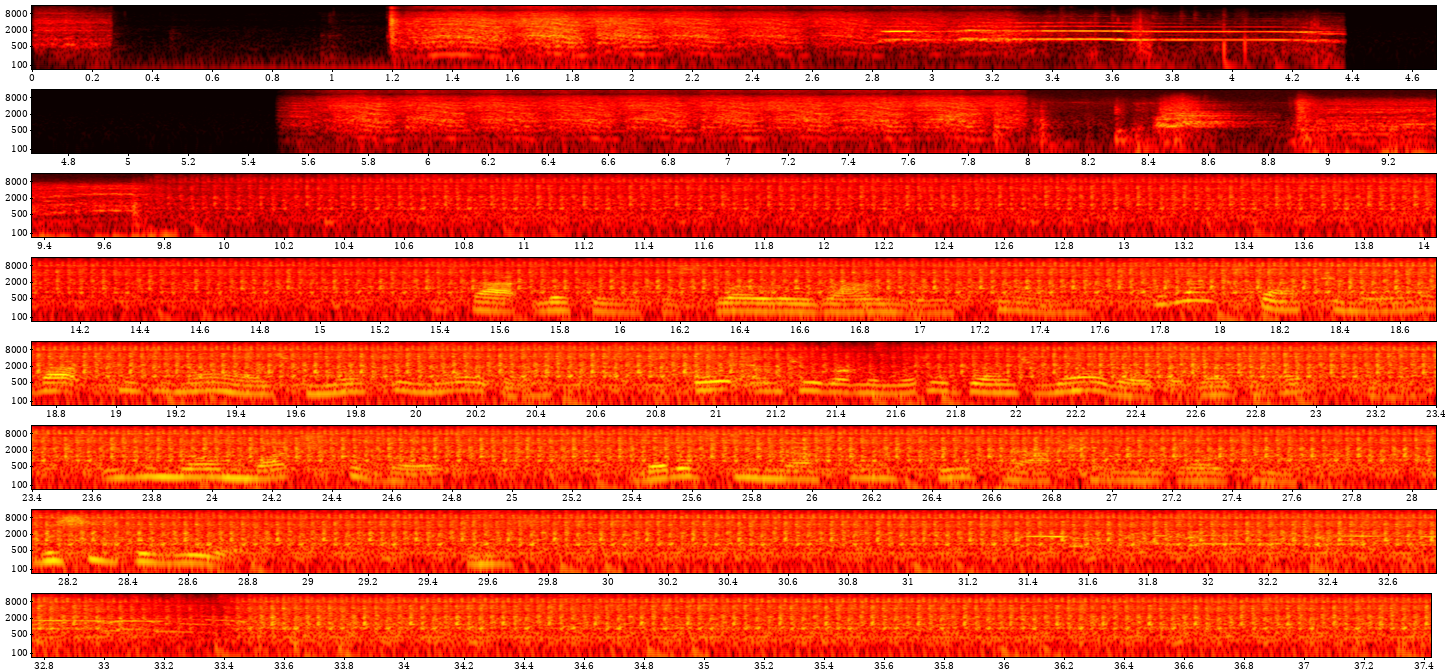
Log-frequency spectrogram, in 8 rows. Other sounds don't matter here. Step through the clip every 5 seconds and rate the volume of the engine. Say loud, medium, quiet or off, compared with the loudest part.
medium, medium, medium, loud, loud, loud, loud, loud.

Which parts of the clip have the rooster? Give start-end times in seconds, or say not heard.
2.8-4.4, 31.4-33.5.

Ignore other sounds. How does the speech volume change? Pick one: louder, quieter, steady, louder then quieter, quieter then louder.
steady.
